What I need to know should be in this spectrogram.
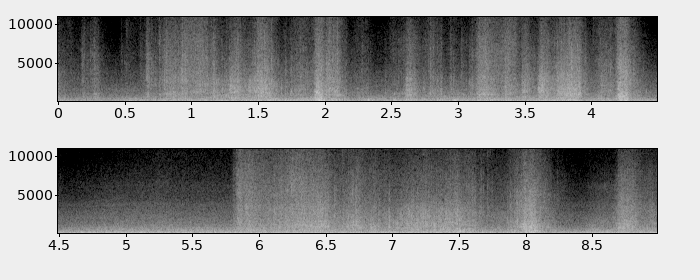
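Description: Paper bags rustle and crinkle as hands stuff them into a cardboard box.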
